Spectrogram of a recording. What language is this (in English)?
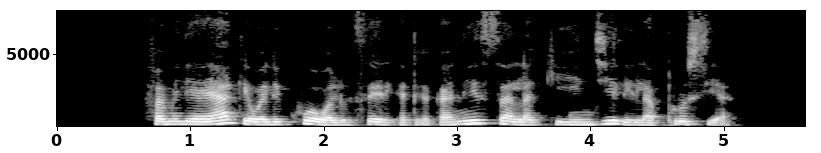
Swahili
